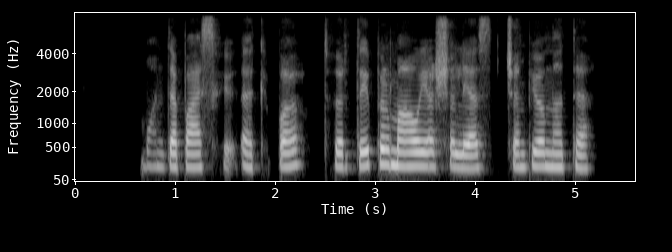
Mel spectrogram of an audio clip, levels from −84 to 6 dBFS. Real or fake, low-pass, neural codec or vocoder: fake; 7.2 kHz; codec, 16 kHz, 1 kbps, X-Codec, HuBERT features, trained on LibriSpeech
